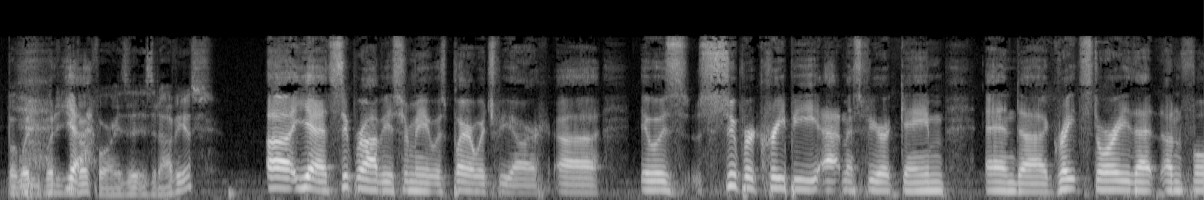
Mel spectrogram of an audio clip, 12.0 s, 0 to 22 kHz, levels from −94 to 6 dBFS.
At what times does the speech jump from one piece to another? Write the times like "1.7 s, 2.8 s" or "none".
none

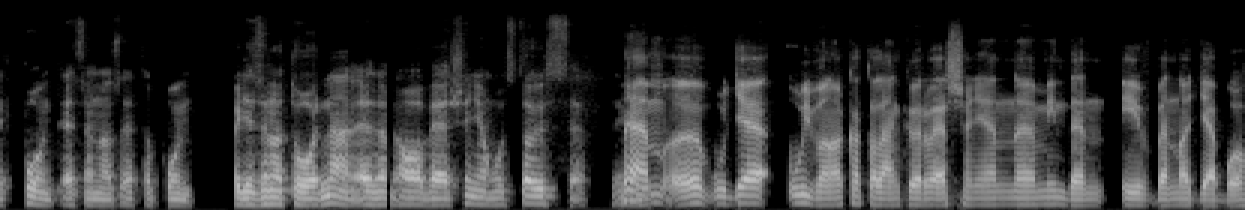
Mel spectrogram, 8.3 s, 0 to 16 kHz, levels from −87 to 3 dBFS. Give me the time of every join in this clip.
2.6 s

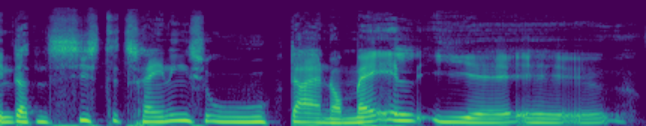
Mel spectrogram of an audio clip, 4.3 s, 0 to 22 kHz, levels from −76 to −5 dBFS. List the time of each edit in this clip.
1.9 s

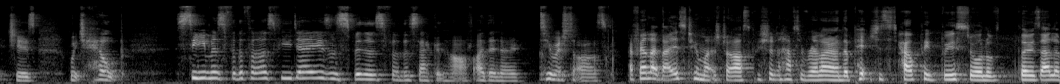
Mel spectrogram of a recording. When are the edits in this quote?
5.4 s, 7.5 s, 8.9 s

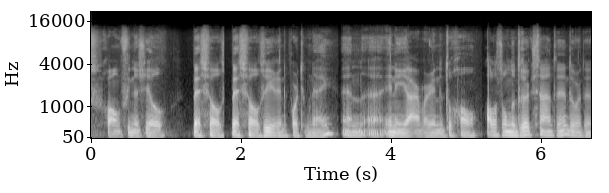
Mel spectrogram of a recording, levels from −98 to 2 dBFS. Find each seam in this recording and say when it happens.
1.8 s, 3.3 s, 5.2 s

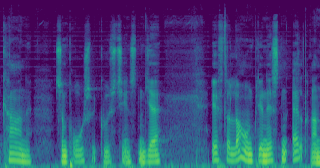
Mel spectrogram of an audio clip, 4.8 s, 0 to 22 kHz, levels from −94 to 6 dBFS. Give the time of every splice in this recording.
none

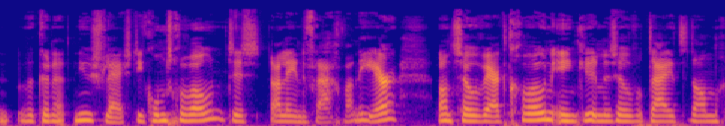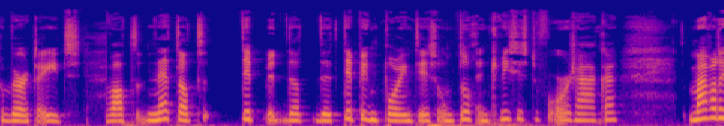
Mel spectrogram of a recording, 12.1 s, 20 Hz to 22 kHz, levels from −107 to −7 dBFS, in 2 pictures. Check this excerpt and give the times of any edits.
4.2 s, 10.0 s

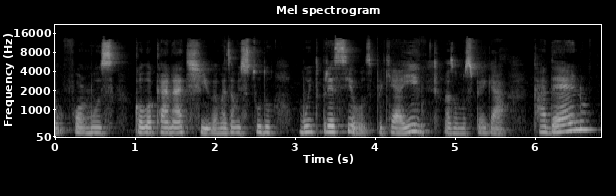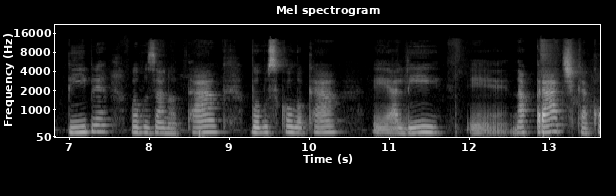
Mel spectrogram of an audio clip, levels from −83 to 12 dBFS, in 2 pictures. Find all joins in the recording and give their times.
none

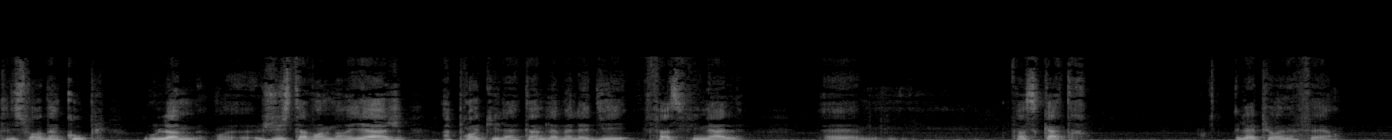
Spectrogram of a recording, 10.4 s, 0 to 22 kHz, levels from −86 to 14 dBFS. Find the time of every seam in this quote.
none

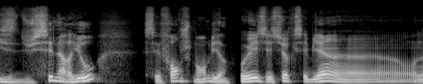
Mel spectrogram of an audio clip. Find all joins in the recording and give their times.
2.3 s

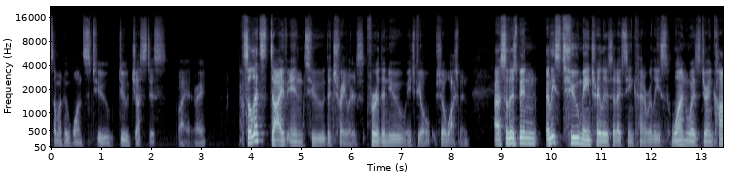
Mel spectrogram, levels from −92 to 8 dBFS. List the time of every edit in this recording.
none

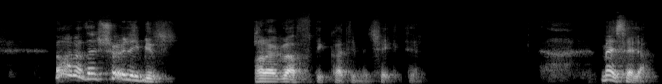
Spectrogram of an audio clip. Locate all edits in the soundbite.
none

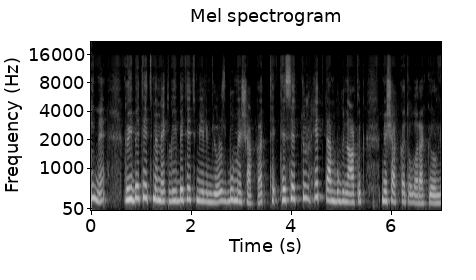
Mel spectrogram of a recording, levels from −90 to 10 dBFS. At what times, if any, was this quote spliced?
1.5 s

